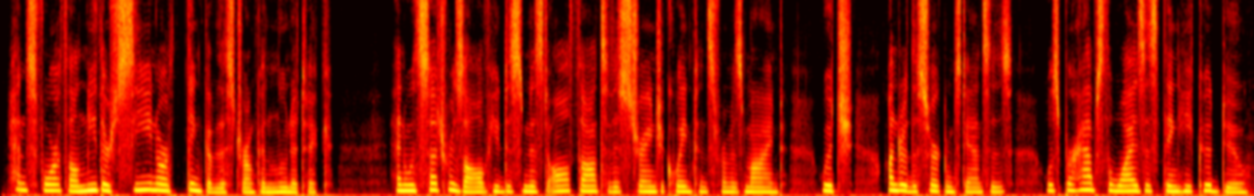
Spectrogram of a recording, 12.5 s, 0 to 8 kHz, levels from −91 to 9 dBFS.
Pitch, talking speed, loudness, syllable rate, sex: 220 Hz, 175 wpm, -19 LUFS, 5.3 syllables/s, female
